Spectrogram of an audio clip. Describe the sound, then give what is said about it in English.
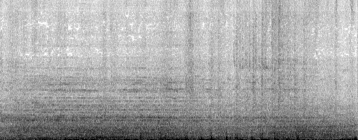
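A train rolls steadily past on the tracks without stopping or slowing, despite protesters on the tracks in Mohawk territory. A loud, continuous low rumble with faint rhythmic clatter of wheels, no voices. “So as you folks just saw, that was, despite there being warriors on the tracks, the train just rolled right through. Did not stop, did not attempt to stop.”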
